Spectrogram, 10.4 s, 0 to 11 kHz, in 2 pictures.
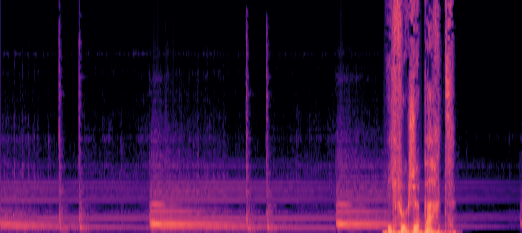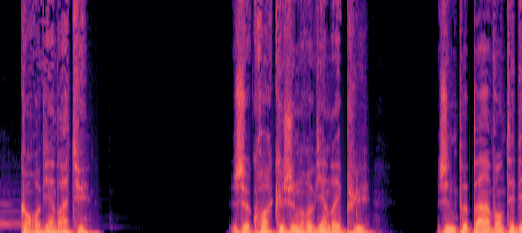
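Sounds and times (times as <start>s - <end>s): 
clock ticking: 0.0s - 3.6s
clock chiming the hour: 0.0s - 6.2s
speech: 3.9s - 4.6s, 5.4s - 6.2s, 7.5s - 9.0s, 9.6s - 10.4s.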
